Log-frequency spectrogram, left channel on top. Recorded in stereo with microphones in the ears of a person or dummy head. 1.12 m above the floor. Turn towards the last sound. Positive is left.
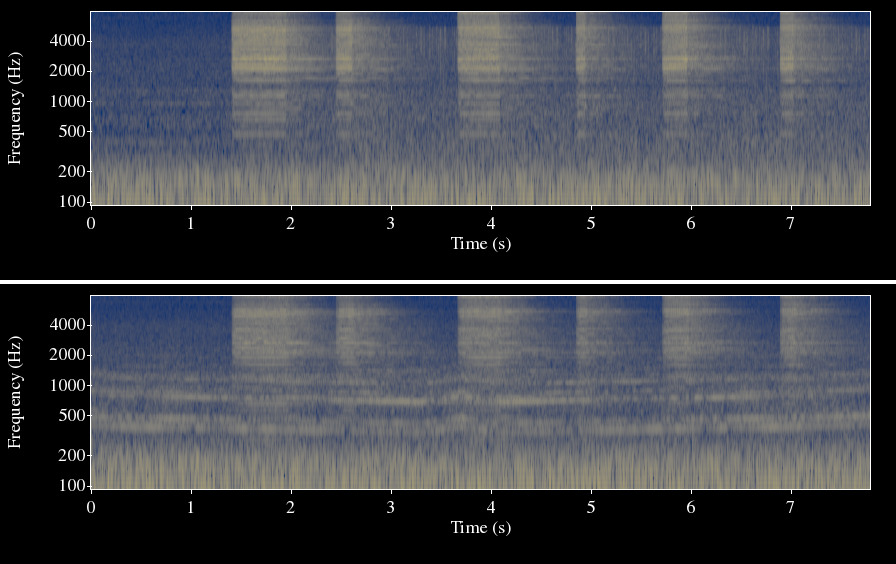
turn(degrees=30)  # may be behind; listen again after turning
